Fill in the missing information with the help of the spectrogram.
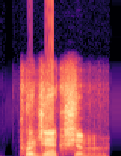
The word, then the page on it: projection: British English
